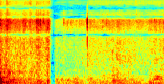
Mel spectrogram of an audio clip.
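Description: Faint hoofbeats of a horse trotting on soft arena footing over a low background rumble. The sound drops out for an instant just under a second in, then the low rumble carries on.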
